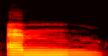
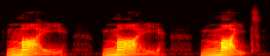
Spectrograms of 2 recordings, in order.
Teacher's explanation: with M it's a nasal sound so the M comes out your nose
